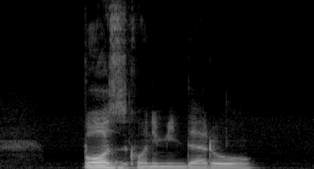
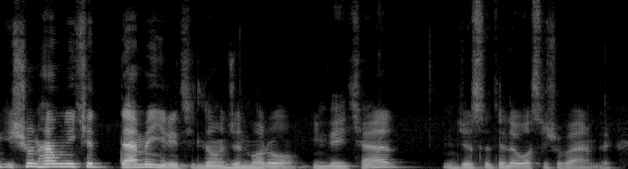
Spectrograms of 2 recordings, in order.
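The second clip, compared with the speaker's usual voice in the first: usual speaking voice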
